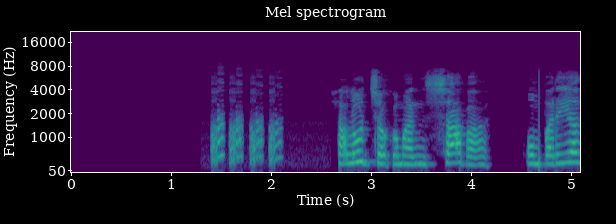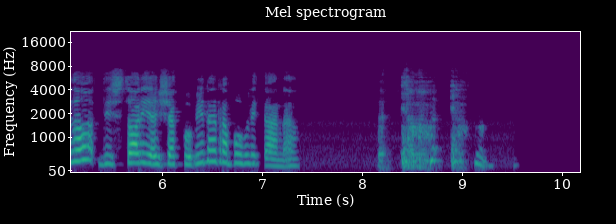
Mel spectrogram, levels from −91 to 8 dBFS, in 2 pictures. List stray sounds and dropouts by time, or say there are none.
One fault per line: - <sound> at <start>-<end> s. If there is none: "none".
- laugh at 1.4-2.1 s
- cough at 8.2-9.4 s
